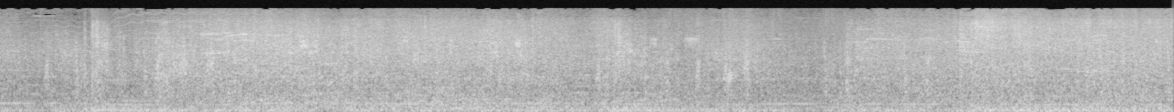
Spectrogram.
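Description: A tank engine rumbles.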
